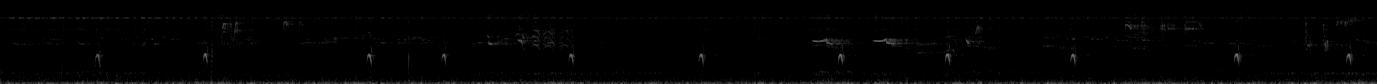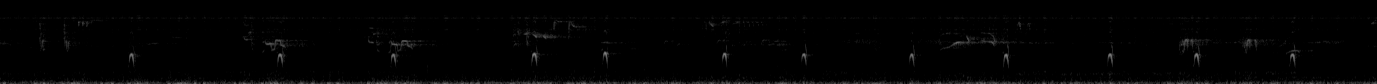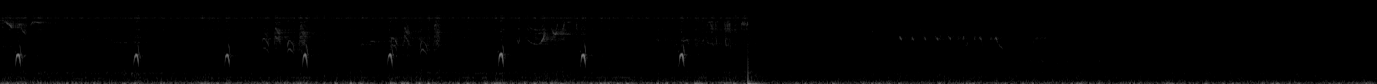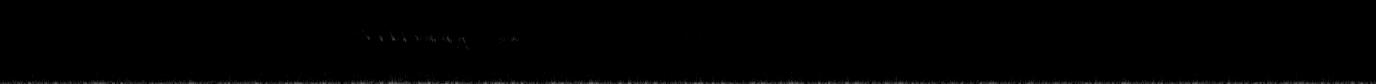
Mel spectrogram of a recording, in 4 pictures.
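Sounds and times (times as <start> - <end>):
birds chirping and trilling: 0.0 - 7.2, 8.0 - 18.2, 18.9 - 35.0
faint steady hiss: 0.0 - 55.0.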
